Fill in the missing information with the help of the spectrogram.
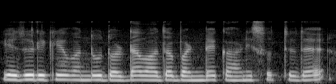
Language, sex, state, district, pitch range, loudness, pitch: Kannada, female, Karnataka, Bangalore, 200-215 Hz, -16 LUFS, 205 Hz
